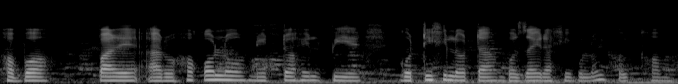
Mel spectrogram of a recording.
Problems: background sounds at intervals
